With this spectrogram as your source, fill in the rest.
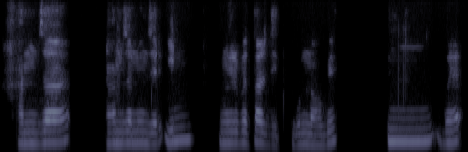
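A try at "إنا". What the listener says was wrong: গুণনাতে আরো সময় নিবেন সর্ব অবস্থায়। বানানের সময়ও যেন সময়টা কম না হয়। ইন জি ওয়াজিব গুণনা।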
